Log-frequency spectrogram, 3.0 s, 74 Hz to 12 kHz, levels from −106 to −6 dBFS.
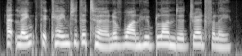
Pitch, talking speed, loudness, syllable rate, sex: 205 Hz, 235 wpm, -18 LUFS, 6.1 syllables/s, female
